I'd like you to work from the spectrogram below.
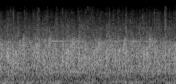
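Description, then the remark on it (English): A crowd applause sound effect played on a show during its spelling segment, 'How Would It Spell?': steady applause, a dense wash of many hands clapping at an even, sustained level for under two seconds, with no voices standing out. “Hit the crowd, yep.”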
